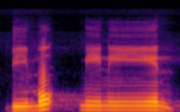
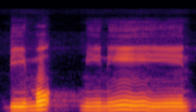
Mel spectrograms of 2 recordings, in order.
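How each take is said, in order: First: The long vowel is held for one count. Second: The long vowel is held for two counts. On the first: "itu kalau satu alif" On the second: "itu kalau dua alif"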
